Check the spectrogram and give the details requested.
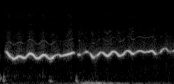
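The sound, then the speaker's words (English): A person whistles a continuous, warbling bird-like song, the pitch wavering rapidly up and down in a steady trill for a couple of seconds, clear with no talking. “And then the bird flapped his wings and sang a beautiful song, pleased with himself that he had made such a fine dinner of the two flies.”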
